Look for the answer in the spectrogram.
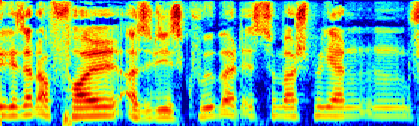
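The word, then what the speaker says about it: Q*bert: Klassiker gibt es halt nur einen, das ist dieser Quibert. Ich hoffe, der wird das ausgesprochen. – Quibert. – Ja. Quibert. Q-Bert.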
